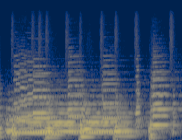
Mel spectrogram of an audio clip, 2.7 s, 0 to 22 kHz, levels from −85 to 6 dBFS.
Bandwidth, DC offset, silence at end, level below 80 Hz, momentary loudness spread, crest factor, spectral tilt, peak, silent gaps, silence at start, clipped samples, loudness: 14 kHz; under 0.1%; 0 s; -46 dBFS; 4 LU; 14 dB; -7.5 dB/octave; -6 dBFS; none; 0 s; under 0.1%; -21 LUFS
